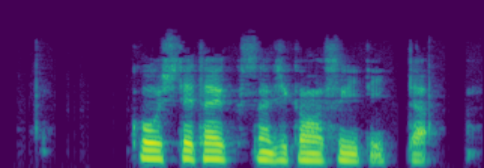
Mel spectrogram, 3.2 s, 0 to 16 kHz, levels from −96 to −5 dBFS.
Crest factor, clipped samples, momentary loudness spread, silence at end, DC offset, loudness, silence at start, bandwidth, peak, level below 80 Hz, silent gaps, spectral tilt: 16 dB; under 0.1%; 11 LU; 0.4 s; under 0.1%; -21 LUFS; 0.95 s; 7.6 kHz; -6 dBFS; -60 dBFS; 2.66-2.70 s; -8.5 dB/octave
